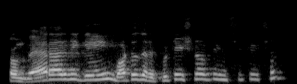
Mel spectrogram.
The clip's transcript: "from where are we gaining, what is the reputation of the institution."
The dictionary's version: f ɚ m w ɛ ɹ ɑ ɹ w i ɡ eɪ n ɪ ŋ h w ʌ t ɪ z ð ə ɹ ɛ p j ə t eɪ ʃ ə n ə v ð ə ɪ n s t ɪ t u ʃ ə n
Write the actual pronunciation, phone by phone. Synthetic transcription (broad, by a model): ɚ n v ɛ ɹ ɑ ɹ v i ɡ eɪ ɪ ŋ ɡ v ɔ t ɪ z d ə ɹ ɛ p j ə t eɪ ʃ ə n ə v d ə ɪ n s t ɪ t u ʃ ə n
